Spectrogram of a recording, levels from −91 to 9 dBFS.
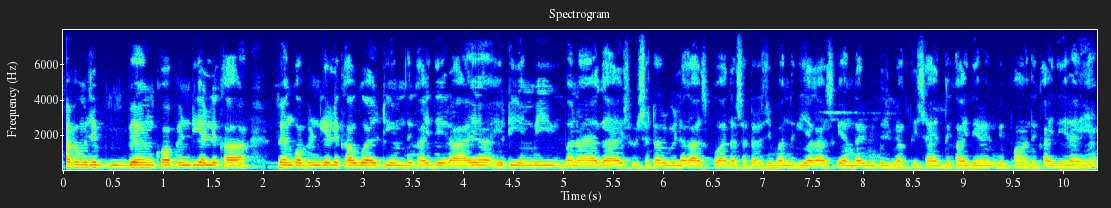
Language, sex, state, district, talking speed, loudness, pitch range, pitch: Hindi, male, Chhattisgarh, Bilaspur, 250 wpm, -18 LUFS, 135-145 Hz, 140 Hz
